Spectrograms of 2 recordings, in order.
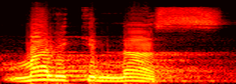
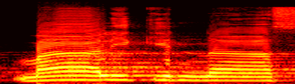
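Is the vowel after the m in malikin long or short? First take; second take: short; long. First: The vowel after the m is short. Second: The vowel after the m is long. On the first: The speaker calls it right. "harus pendek" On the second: The speaker calls it wrong.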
